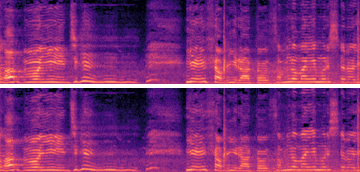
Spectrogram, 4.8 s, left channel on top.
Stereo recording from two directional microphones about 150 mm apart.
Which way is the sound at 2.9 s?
Centre (ahead or behind).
